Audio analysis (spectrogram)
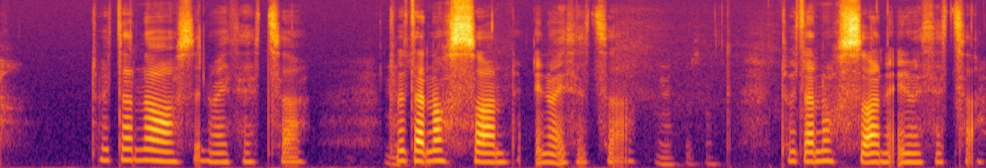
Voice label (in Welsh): "noson" Welsh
